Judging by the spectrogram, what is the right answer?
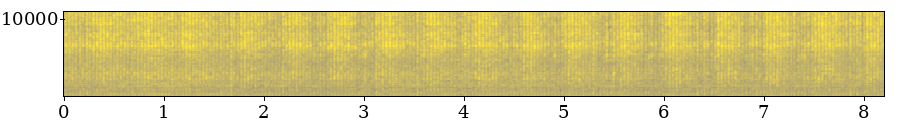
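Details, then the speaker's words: Old 10hp gasoline generator converted to propane/LPG using only the regulator of a cheap eBay aftermarket carb kit, choke open; uneven gallop about twice a second with irregular pops, speed hunting; owner suspects it isn't drawing enough fuel, unconfirmed. "so it's not running perfect it's got a little gal up to it a little backfire and they're trying to indicates like it's me so maybe it's not drying enough fuel"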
